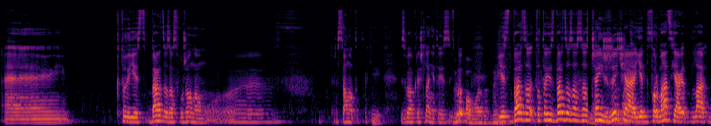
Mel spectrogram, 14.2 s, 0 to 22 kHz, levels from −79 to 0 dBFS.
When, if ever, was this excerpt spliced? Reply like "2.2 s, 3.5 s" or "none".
9.1 s, 10.7 s, 11.8 s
